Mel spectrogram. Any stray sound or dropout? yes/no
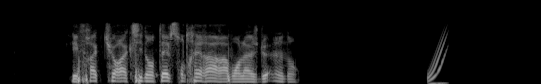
yes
